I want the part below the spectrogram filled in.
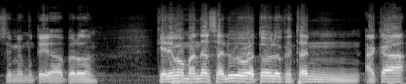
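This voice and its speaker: This man has an ordinary speaking voice at a medium pitch. He talks at a moderate pace with fairly even intonation. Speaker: radio show co-host. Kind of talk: casual chat.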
